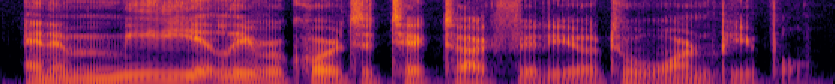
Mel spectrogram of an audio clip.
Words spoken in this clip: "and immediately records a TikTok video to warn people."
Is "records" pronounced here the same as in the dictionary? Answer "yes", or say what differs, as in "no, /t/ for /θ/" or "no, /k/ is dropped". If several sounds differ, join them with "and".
yes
